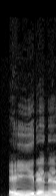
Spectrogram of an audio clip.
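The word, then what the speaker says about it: εἰρήνη: 27 절에 있는 말씀입니다 평안 이라는 단어는 헬라어로 에이레네 라고 읽습니다 전쟁의 위협이 없는 이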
